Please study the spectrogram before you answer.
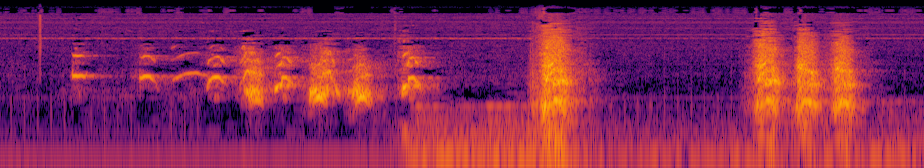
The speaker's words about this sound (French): Faites taire le chien dehors, là.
